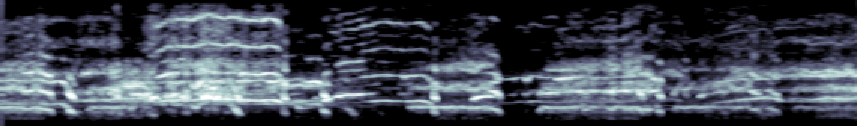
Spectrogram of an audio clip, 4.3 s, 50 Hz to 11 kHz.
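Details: Peregrine falcon, Barycz Valley, 10:22 on 20 May 2021, during feeding: dense, harsh chattering squawks, rapidly repeated and overlapping, with thin whistled tones through the noise.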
